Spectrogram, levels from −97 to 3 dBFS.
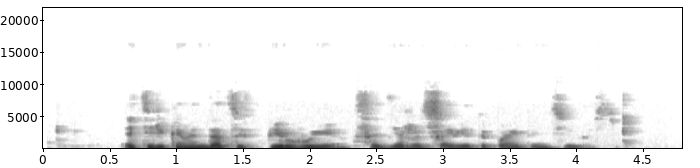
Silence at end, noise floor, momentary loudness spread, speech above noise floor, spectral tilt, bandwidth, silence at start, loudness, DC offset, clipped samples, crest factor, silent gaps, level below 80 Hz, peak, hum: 0.75 s; -67 dBFS; 13 LU; 38 dB; -8 dB/octave; 9.2 kHz; 0.6 s; -30 LUFS; under 0.1%; under 0.1%; 20 dB; none; -70 dBFS; -10 dBFS; none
